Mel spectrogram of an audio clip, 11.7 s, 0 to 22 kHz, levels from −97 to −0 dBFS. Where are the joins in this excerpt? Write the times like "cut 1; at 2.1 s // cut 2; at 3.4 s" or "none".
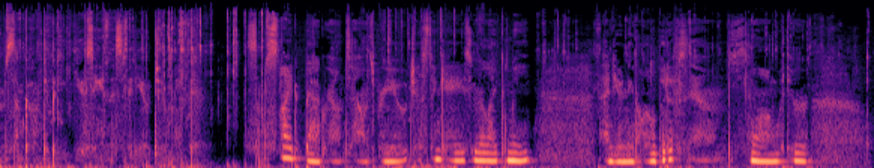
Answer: none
